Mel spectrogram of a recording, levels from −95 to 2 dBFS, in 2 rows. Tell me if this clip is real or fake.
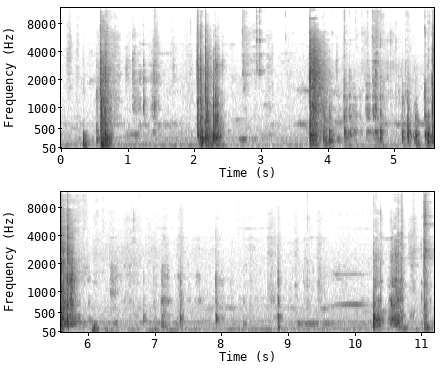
fake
